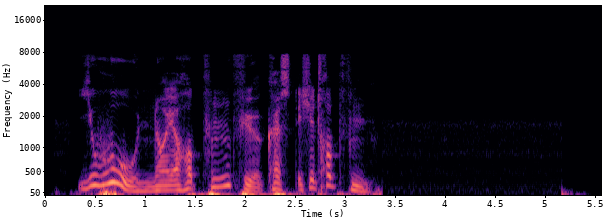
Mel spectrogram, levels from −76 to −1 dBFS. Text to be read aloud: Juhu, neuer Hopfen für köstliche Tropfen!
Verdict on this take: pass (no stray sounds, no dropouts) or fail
pass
